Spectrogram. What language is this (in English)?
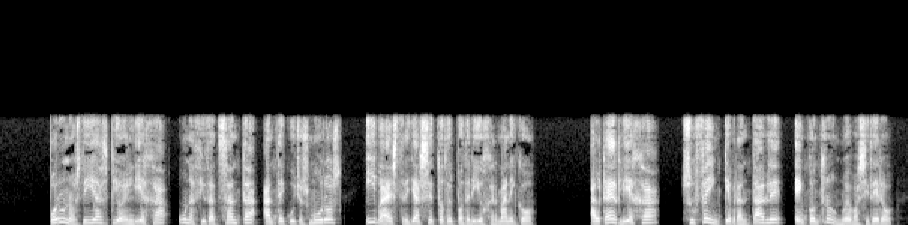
Spanish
